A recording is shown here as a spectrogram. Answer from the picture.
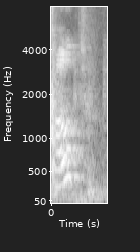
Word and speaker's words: hope: silent e double underline we can say hope hope o says o because of the final silent e um a what would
